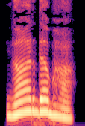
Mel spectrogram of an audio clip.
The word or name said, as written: ಗರ್ದಭೆ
